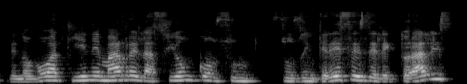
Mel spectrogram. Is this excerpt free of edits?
yes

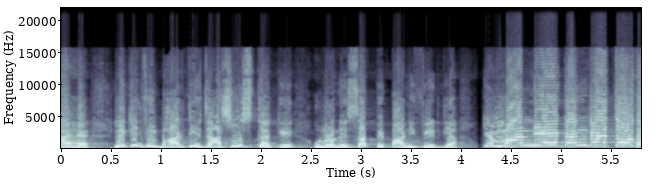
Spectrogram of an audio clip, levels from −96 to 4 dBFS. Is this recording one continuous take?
no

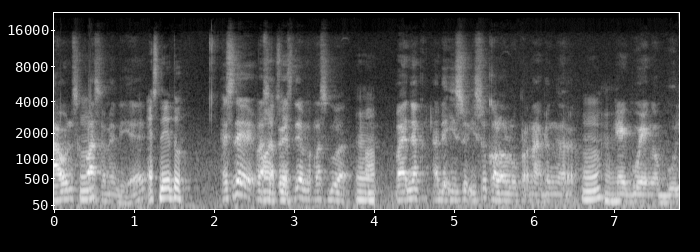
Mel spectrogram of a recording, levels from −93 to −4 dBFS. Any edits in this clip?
yes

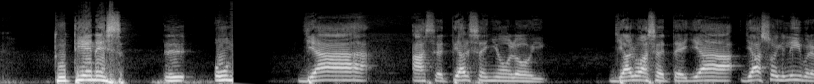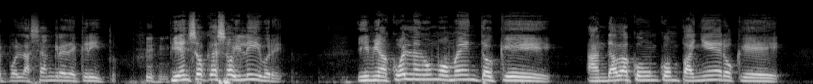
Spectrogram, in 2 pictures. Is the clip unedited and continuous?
no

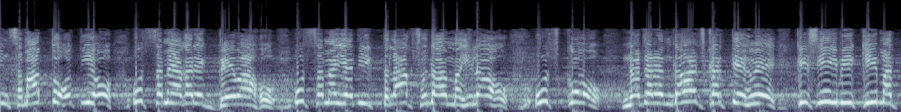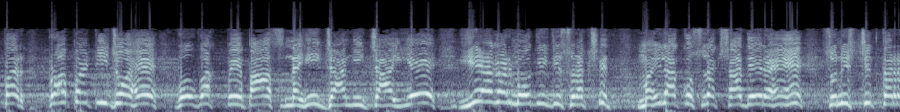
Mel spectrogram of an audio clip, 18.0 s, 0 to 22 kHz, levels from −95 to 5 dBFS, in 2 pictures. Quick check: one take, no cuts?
yes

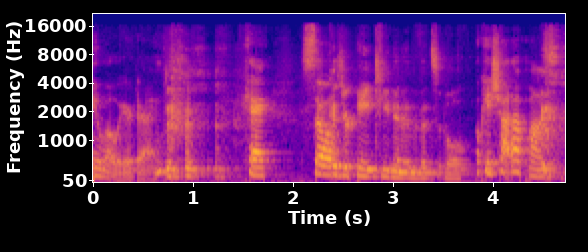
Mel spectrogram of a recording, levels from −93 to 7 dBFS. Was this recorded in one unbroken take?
yes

